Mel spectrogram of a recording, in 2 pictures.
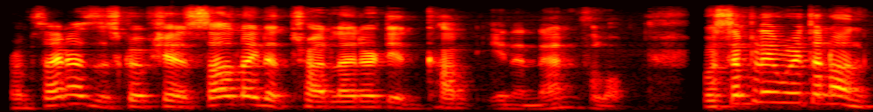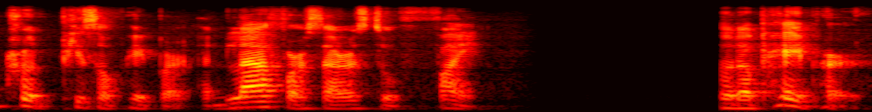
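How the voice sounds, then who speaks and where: Animated, joking game streamer. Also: medium pitch, brisk, breathy edge. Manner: joking, teasing, talks back to characters. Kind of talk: casual gameplay commentary.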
